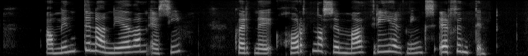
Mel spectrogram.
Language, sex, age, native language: Icelandic, female, 40-49, Icelandic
